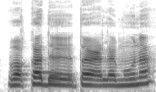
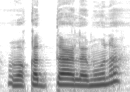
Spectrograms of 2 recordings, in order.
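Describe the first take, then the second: First: The d is heard with a bounce. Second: The d merges into the t, unheard. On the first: The speaker calls it wrong. "The wrong pronunciation will be" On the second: The speaker calls it right. "dal will not be pronounced"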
